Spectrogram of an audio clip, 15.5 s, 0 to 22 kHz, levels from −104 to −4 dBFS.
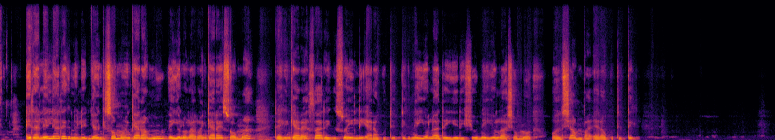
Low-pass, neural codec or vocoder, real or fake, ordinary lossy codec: none; vocoder, 44.1 kHz, 128 mel bands, Pupu-Vocoder; fake; none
